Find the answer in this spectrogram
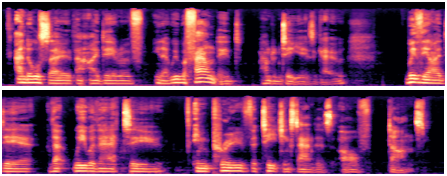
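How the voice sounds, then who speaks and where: A man speaks very slowly with a very deep, low pitch and ordinary pitch variation. His voice is somewhat breathy. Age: 50s. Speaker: arts organisation chief executive. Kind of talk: interview. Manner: animated.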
